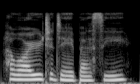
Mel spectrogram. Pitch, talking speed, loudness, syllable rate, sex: 210 Hz, 215 wpm, -15 LUFS, 6.7 syllables/s, female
